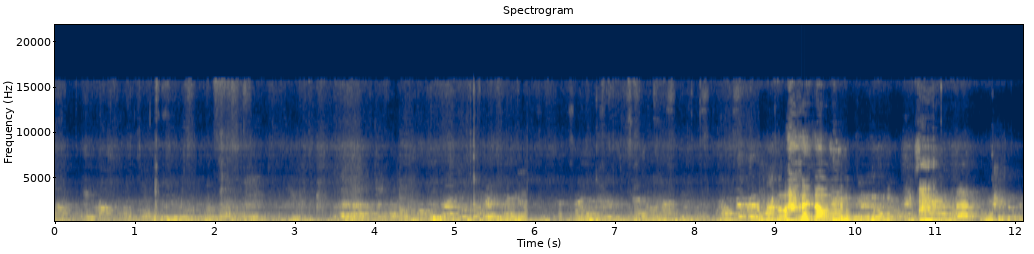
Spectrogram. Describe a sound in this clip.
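Children chatter and talk nearby.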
